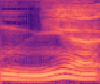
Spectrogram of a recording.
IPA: ɲ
